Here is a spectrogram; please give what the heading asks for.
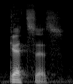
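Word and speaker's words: Ghetsis: My name is Getis. Is it Getis? Hatis? How do you say his name? Getsis.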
